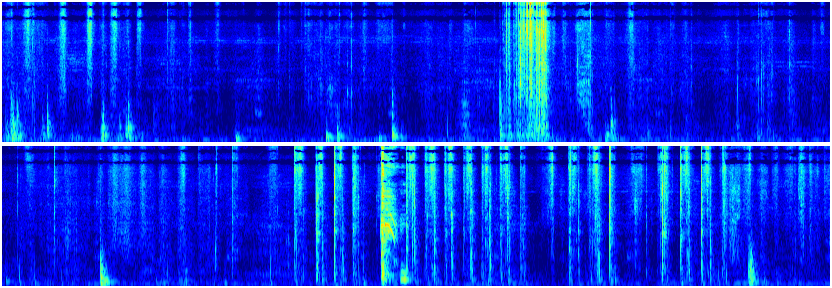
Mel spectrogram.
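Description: Cards slap and tap on a table.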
